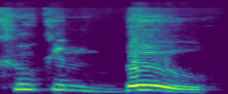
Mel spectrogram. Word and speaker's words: Kuchenbuch: Carter, and I know the last name kind of looks like Kuchenbuch. It's actually pronounced Kuchenbuch.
